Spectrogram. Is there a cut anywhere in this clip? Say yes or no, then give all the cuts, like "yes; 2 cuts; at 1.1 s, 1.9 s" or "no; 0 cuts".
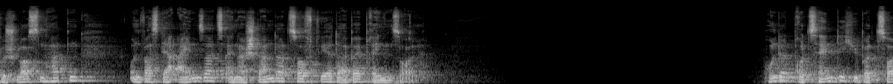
no; 0 cuts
